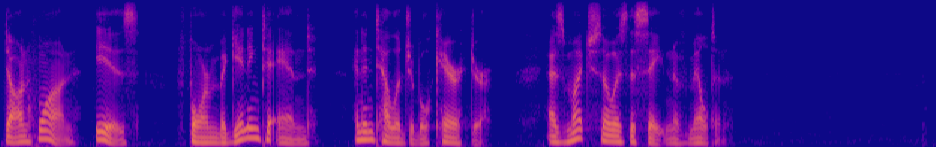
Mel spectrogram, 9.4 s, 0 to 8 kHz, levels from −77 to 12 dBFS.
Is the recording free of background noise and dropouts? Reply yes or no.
yes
